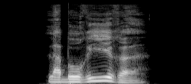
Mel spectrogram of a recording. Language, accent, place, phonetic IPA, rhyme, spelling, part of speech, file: German, Germany, Berlin, [laboˈʁiːʁə], -iːʁə, laboriere, verb, De-laboriere.ogg
- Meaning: inflection of laborieren: 1. first-person singular present 2. first/third-person singular subjunctive I 3. singular imperative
